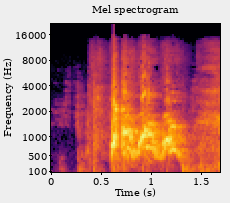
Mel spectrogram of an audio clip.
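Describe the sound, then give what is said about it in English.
A dog lets out a loud, harsh bark with a rough, growling edge, drawn out briefly and then cut off, alone with no talking over it. “That was an aggressive bark.”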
